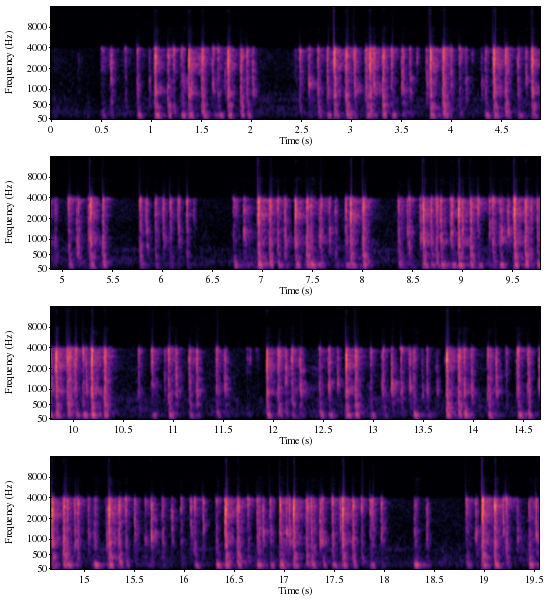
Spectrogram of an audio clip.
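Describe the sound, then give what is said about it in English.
Steady typing on a computer keyboard while writing indented paragraphs in a word processor: many rapid keystroke clicks in uneven bursts separated by brief pauses, continuing throughout with no talking. “So now when I start typing,”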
